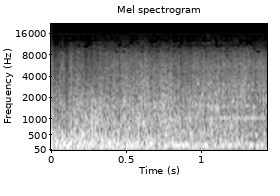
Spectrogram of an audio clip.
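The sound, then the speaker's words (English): A loud, sustained roar of an airplane exploding on a Nazi airfield after gasoline leaking from a broken fuel tank caught fire, a dense rumbling blast of noise that holds steady without pause for its whole length, with no voices. “The gasoline caught fire and the plane exploded.”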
